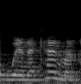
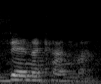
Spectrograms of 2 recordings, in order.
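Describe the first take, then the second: First: Said in the usual way. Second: "Venakanman" with a v at the start; singer's pronunciation. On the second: Retold or imitated. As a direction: say "Venakanman" with v, not w. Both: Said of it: "I've never said Venakanman".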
